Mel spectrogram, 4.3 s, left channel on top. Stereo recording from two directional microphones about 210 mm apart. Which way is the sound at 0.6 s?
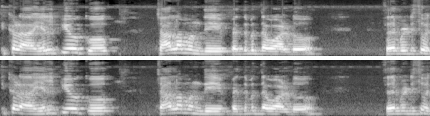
30° left (ahead or behind).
